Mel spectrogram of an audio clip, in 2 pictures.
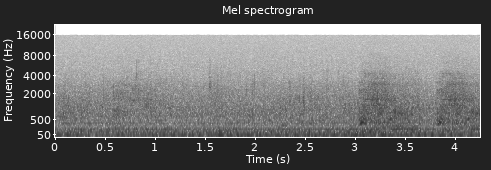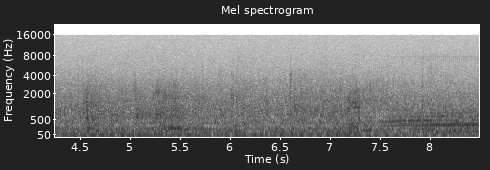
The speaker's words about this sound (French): Tout à coup, une voiture va vers elle, une voiture noire.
